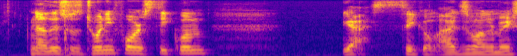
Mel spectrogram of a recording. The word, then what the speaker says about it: Sequim: lavender haul from the Sequim Lavender weekend, or Sequim Lavender Festival. Now, this was 24 Sequim. Yes, Sequim. I just wanted to make sure I don't mispronounce it, because there's a lot of names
